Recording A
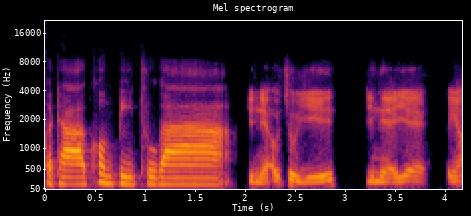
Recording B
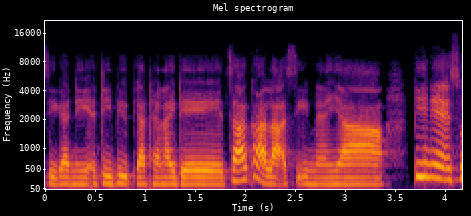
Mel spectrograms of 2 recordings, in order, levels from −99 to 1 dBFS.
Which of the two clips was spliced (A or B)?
A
